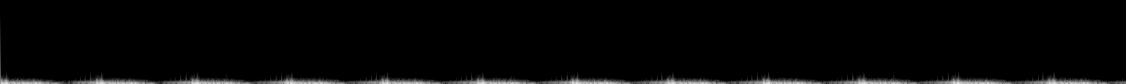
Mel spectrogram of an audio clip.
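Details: Heartbeat audio for relaxation and mind entrainment: steady, deep, muffled thumps at about 63 a minute, regular, with a low hum underneath.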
